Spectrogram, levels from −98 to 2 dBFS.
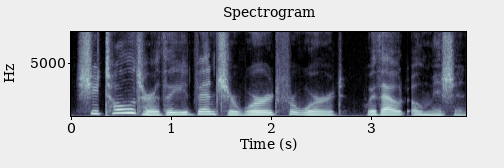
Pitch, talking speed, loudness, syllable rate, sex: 190 Hz, 150 wpm, -16 LUFS, 4.4 syllables/s, female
